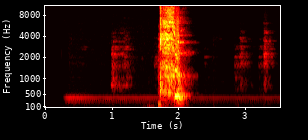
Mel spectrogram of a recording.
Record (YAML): cough_length: 3.5 s
cough_amplitude: 29404
cough_signal_mean_std_ratio: 0.29
survey_phase: beta (2021-08-13 to 2022-03-07)
age: 18-44
gender: Male
wearing_mask: 'No'
symptom_none: true
smoker_status: Ex-smoker
respiratory_condition_asthma: false
respiratory_condition_other: false
recruitment_source: REACT
submission_delay: 1 day
covid_test_result: Negative
covid_test_method: RT-qPCR
influenza_a_test_result: Negative
influenza_b_test_result: Negative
